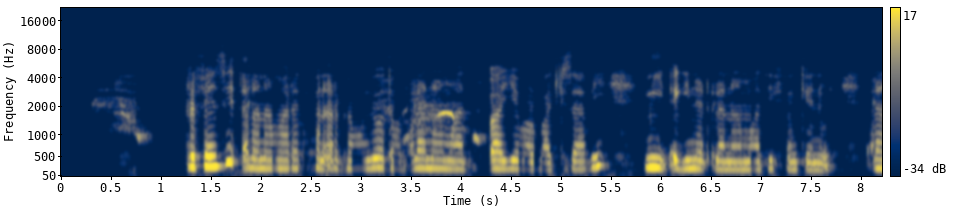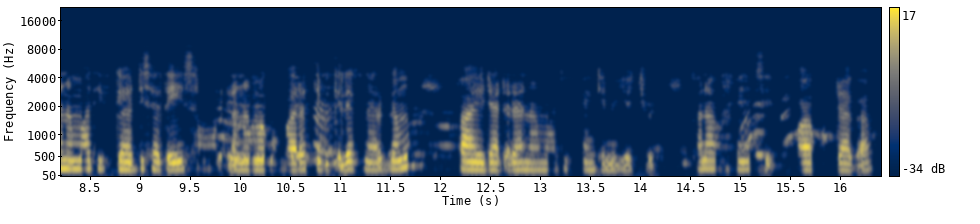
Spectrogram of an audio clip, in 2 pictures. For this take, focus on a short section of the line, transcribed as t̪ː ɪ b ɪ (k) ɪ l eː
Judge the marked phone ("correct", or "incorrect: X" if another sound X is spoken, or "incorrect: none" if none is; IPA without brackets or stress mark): incorrect: kʼ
